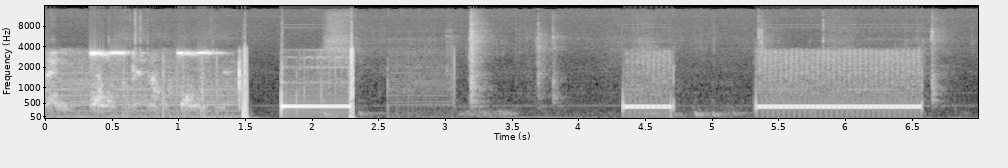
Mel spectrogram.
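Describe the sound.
Telephone line tones on a call coming into a farm radio phone-in: three steady buzzing beeps of uneven length, the last one the longest. Speech comes before the beeps.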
